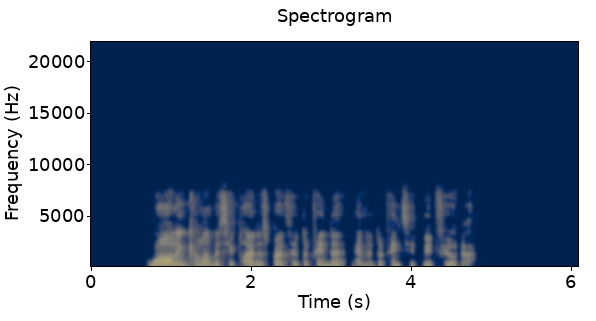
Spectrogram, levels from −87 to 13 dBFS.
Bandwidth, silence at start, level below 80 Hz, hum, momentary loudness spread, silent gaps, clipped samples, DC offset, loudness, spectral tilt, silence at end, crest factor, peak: 8 kHz; 0.75 s; -68 dBFS; none; 14 LU; none; under 0.1%; under 0.1%; -30 LUFS; -4.5 dB/octave; 1.3 s; 22 dB; -8 dBFS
